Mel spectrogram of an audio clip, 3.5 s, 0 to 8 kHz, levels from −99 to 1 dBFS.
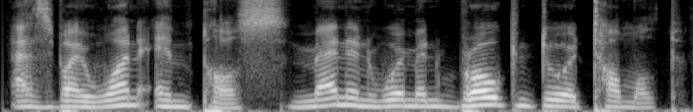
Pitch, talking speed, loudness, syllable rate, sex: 155 Hz, 190 wpm, -18 LUFS, 5.4 syllables/s, male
